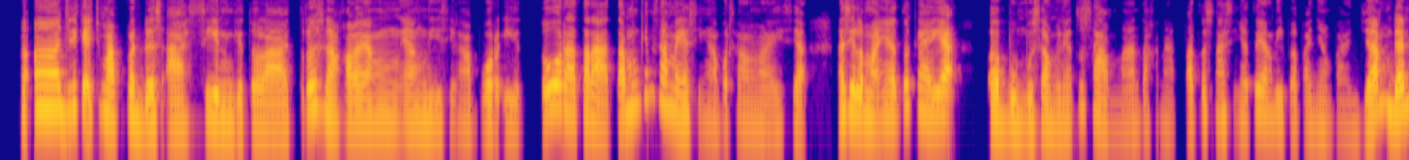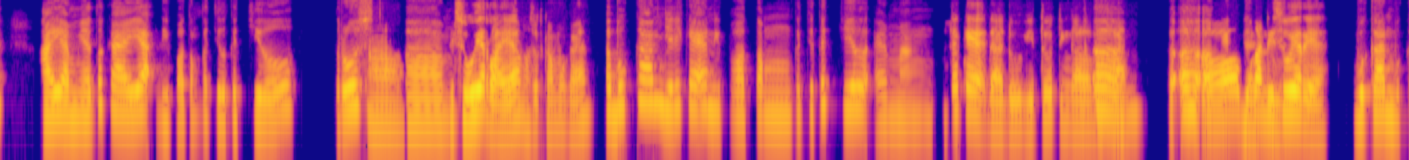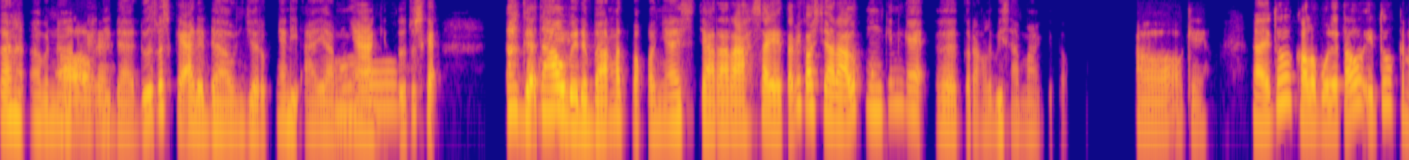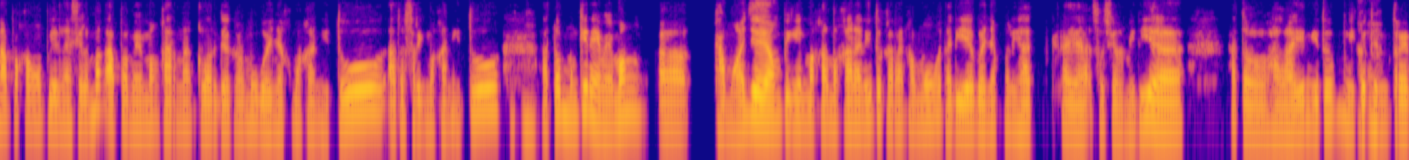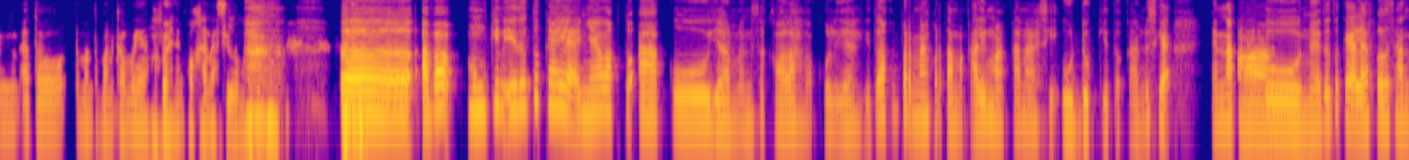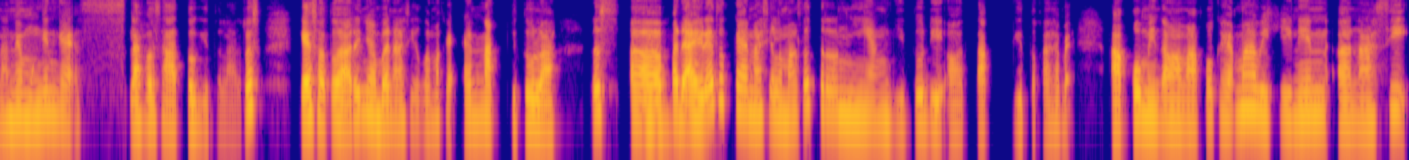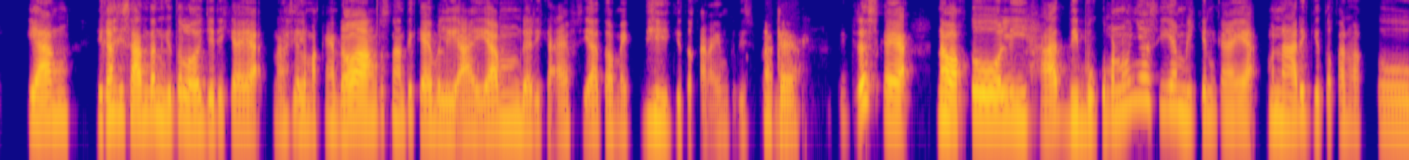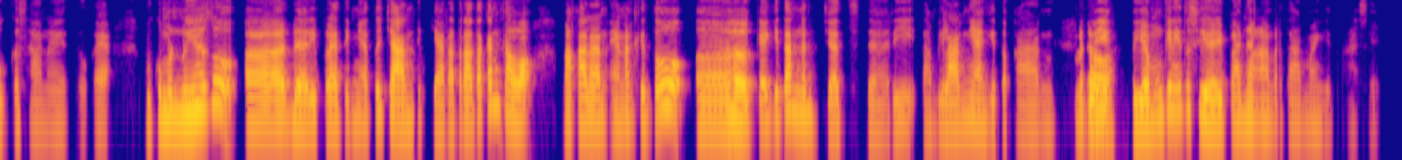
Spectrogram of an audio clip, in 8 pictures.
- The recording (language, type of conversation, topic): Indonesian, podcast, Apa pengalaman makan atau kuliner yang paling berkesan?
- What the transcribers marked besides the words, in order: in English: "look"; laughing while speaking: "banyak makan nasi lemak"; chuckle; in English: "plating-nya"; in English: "nge-judge"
